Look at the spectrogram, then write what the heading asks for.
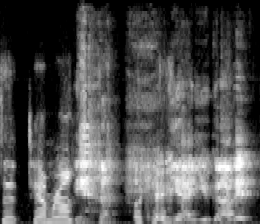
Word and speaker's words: Tamara: week's guest tamara is that how you pronounce it tamara okay yeah you got it you got it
